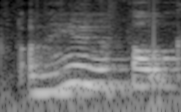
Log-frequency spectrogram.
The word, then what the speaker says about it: folk: music and other country folk somewhere there's no I'm not doing the L is not there it's not the end but it's folk oh very good and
